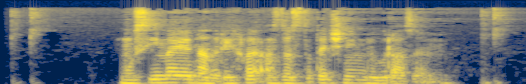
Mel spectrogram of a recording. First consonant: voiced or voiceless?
voiced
